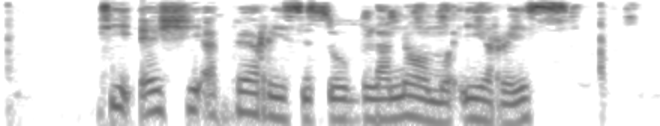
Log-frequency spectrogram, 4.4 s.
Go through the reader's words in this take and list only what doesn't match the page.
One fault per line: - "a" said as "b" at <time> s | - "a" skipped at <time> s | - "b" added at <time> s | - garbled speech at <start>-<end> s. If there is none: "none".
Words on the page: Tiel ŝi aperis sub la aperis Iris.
- "Tiel" said as "Tie" at 0.7 s
- "aperis" said as "nomo" at 2.7 s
